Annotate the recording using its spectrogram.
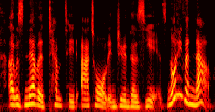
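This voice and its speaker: On a very clean recording with a silent background, a woman with an English accent talks at a medium pitch with lively intonation. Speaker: podcast host, guest here. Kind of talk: interview conversation.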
